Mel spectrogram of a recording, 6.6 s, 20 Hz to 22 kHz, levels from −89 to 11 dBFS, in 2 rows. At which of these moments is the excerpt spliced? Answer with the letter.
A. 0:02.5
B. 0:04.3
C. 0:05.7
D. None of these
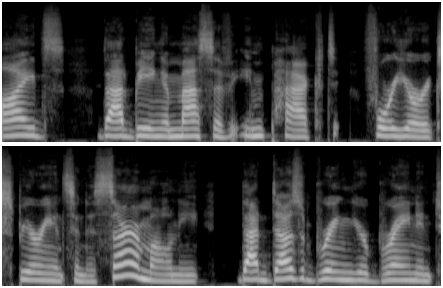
A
